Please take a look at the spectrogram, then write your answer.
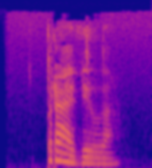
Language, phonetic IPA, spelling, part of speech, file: Russian, [ˈpravʲɪɫə], правило, noun, Ru-правило.ogg
- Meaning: 1. rule 2. rule, regulations, law, canon 3. rule, method, algorithm 4. rule, principle, habit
